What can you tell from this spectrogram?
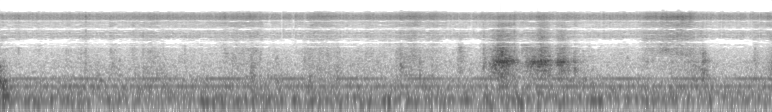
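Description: Faint rustling and small clicks of wired ribbon being handled while bow loops are formed, a little louder about five seconds in.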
